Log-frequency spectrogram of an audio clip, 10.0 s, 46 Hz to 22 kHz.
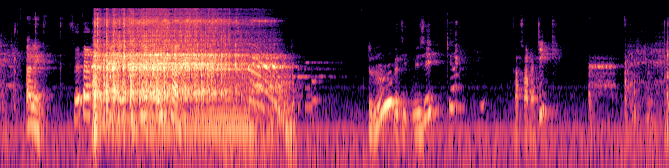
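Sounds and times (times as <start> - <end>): food processor blade whirring: 1.4 - 4.5.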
